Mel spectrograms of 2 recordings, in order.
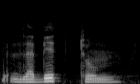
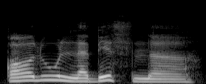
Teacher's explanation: لبثنا یعنی حرف ثا به حرف نون رسیده که دیگه ادغام هم صورت نمیگیره · Shown in: second take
